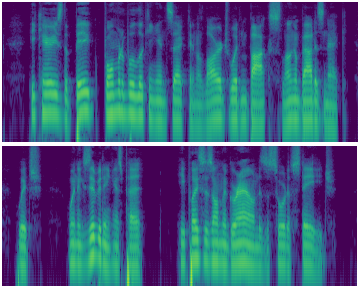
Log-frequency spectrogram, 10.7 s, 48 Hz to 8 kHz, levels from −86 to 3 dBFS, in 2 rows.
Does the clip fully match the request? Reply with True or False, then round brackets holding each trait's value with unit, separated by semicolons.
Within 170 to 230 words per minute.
True (175 wpm)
